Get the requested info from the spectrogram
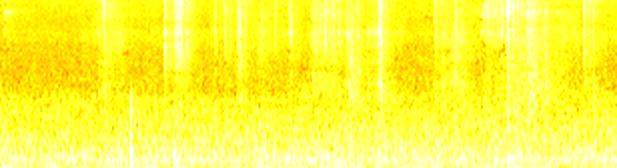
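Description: Faint handling sounds of a leather crossbody bag being turned over by hand: light rustles and small ticks, with one brief click about a second in.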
